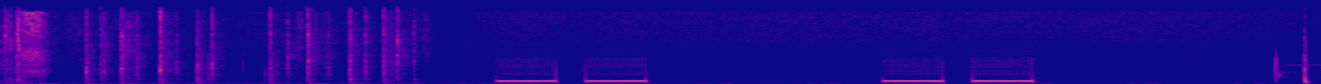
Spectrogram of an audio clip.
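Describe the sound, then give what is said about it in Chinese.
A telephone being dialed: many quick, clicking key presses, then a steady tone, then four even ringing tones in two pairs. A faint click follows at the end. “我要打电话给祖心问清楚。”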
